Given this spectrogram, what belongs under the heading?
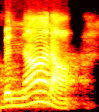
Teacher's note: banana has got three syllables and you know the second syllable is stressed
